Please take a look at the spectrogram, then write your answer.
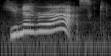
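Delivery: lightly acted, high-pitched retort; playful retort. A narrator's reading. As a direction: answer back with a high lilt. Grandmother's teasing retort in story.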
